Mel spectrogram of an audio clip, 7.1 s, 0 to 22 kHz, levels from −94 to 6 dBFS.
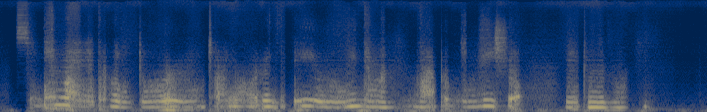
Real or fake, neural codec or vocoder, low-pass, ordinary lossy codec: fake; codec, 44.1 kHz, 0.9 kbps, DAC; none; none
